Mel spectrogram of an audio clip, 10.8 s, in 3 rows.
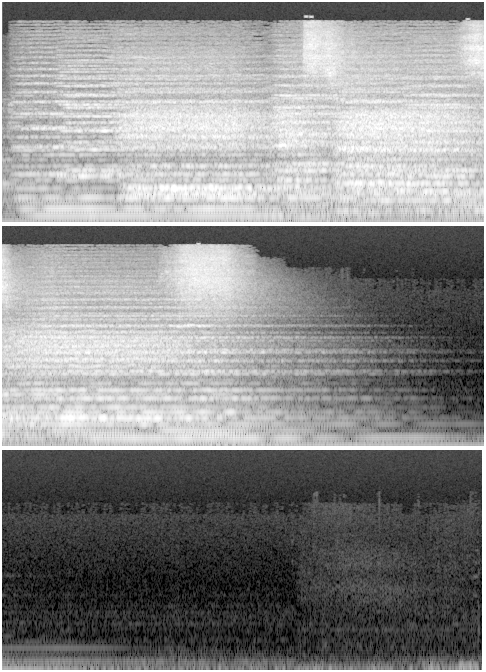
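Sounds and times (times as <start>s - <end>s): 
sacred mass music in G: 0.0s - 7.3s.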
